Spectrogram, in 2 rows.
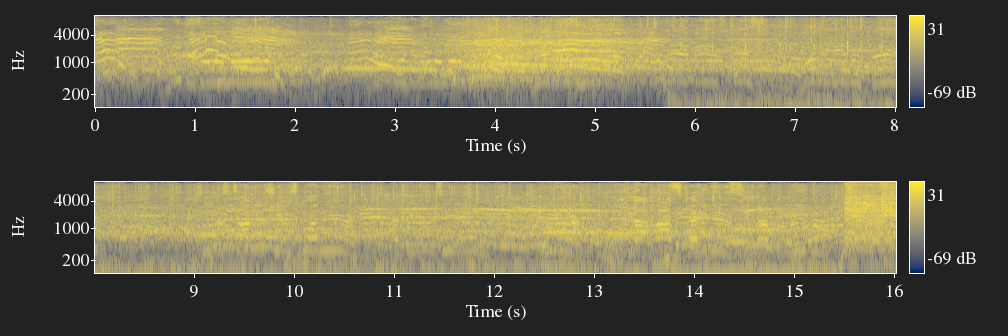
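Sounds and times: crowd shouting and cheering: 0.0 - 16.0
loud music with heavy bass: 12.1 - 16.0.

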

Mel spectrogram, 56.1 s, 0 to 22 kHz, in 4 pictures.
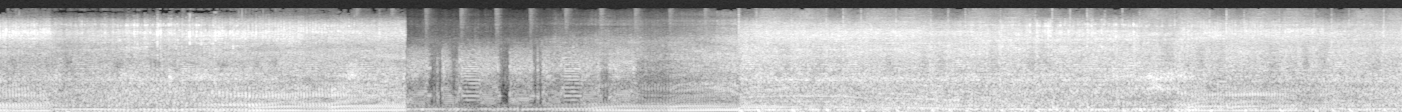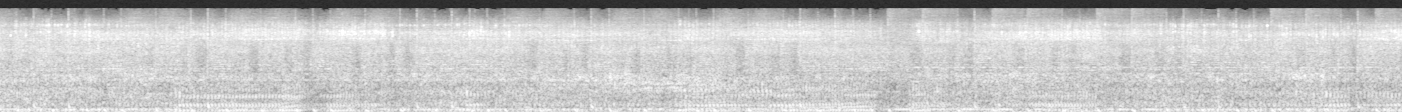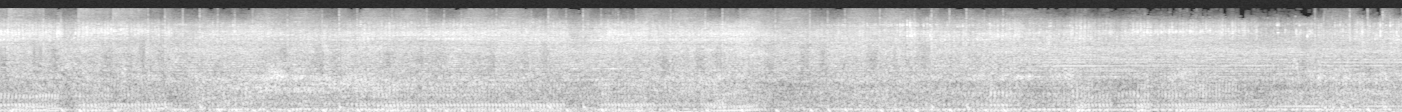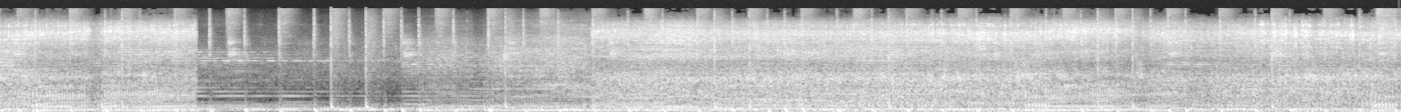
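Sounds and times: quad engine under throttle: 0.0 - 44.1, 46.3 - 56.0
music playing: 0.0 - 56.0.

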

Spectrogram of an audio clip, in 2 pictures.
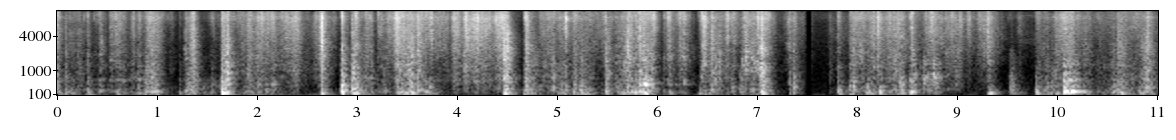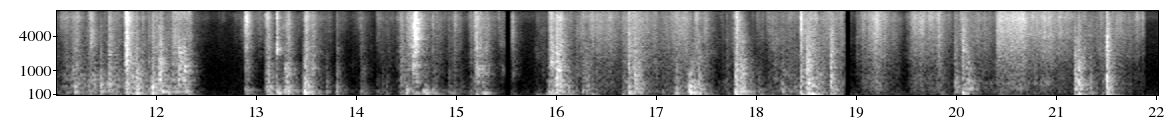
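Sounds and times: plastic bags rustling: 3.3 - 5.2, 16.0 - 22.0.

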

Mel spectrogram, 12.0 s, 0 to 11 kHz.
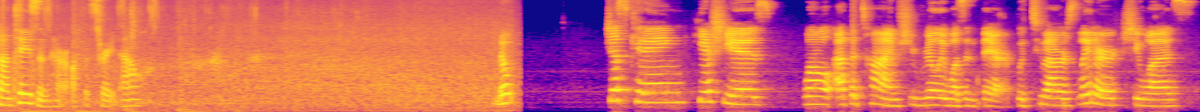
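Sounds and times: room noise hiss: 0.0 - 5.2.

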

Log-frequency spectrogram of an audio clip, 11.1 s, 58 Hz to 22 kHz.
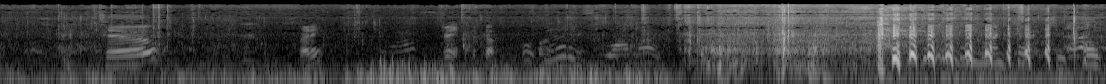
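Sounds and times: wind rumble on microphone: 1.6 - 7.4.

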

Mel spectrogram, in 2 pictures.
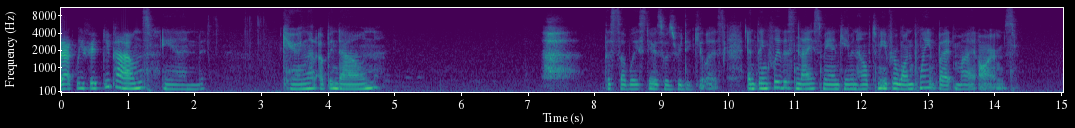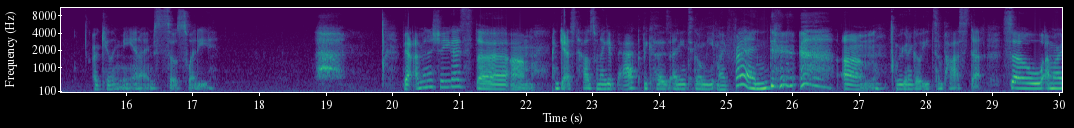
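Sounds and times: woman speaking: 0.0 - 2.2, 3.3 - 5.2, 8.1 - 14.4, 15.4 - 17.4, 20.1 - 30.0
woman breathing in: 18.8 - 20.2, 26.1 - 26.7.

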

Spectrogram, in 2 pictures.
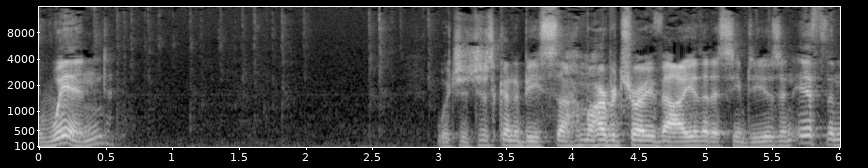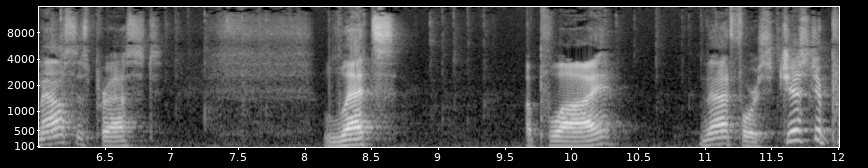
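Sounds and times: typing on computer keyboard: 0.3 - 3.1, 6.1 - 7.5, 8.8 - 12.0.

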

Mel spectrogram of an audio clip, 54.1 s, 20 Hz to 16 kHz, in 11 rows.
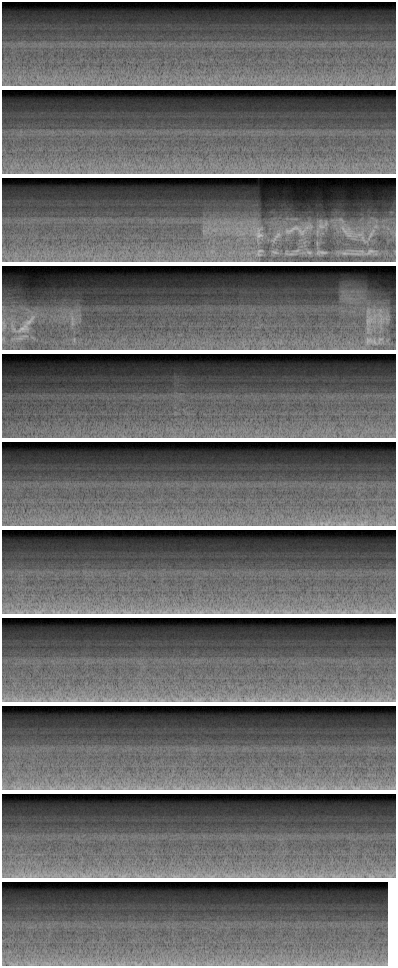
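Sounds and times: deep engine drone: 0.0 - 54.0
locomotive cab engine running: 0.0 - 54.0
crackly radio voice: 12.4 - 15.8, 19.0 - 19.7
radio noise burst: 12.4 - 15.8, 19.0 - 19.7.

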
